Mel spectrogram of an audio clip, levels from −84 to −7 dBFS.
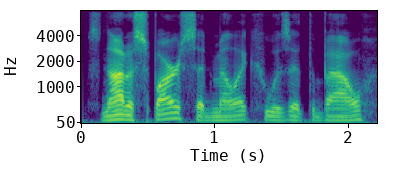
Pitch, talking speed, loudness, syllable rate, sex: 110 Hz, 295 wpm, -20 LUFS, 5.6 syllables/s, male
